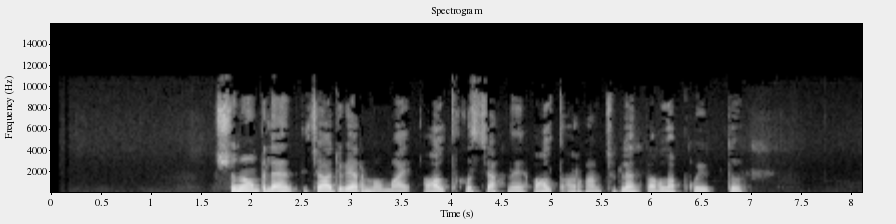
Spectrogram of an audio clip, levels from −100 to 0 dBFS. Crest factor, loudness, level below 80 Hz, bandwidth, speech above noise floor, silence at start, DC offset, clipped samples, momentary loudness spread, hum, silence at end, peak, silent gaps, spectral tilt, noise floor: 20 dB; -21 LUFS; -74 dBFS; 11 kHz; 53 dB; 1.65 s; under 0.1%; under 0.1%; 12 LU; none; 1.25 s; -2 dBFS; none; -5.5 dB/octave; -73 dBFS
